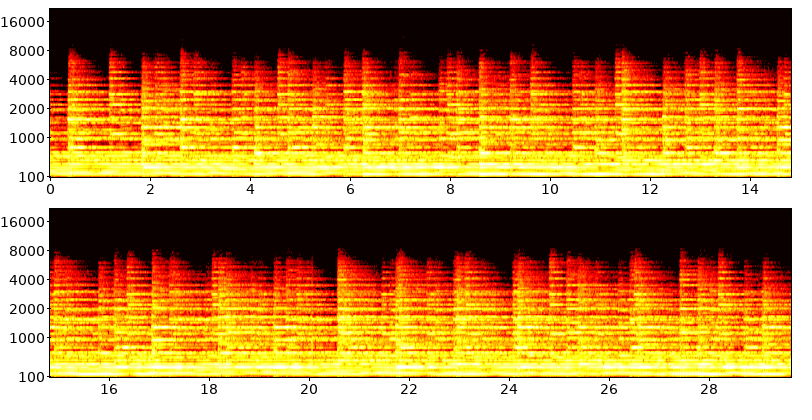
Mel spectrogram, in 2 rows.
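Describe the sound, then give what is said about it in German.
The bells of the parish church in Riedau, Upper Austria, ring together at 12 noon in a steady, continuous peal, their overlapping tones swelling and ringing out loudly with rich, lingering resonance and no voices present. “Sie hören die Glocken der Pfarrkirche Riedau in Oberösterreich.”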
